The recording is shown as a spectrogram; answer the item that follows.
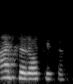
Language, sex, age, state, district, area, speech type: Tamil, female, 30-45, Tamil Nadu, Nilgiris, urban, conversation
